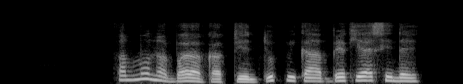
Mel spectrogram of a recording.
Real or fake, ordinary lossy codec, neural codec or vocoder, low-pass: fake; AAC, 32 kbps; codec, 16 kHz in and 24 kHz out, 0.6 kbps, FocalCodec, streaming, 4096 codes; 7.2 kHz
